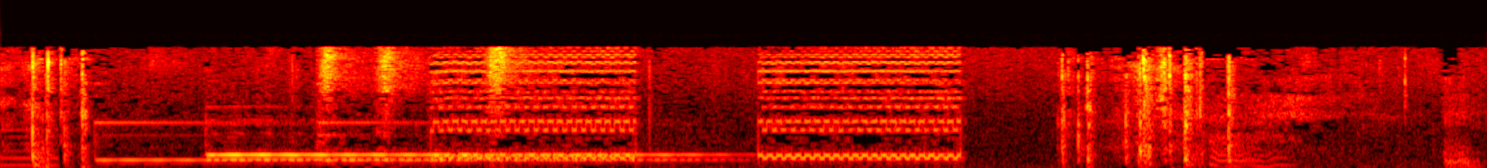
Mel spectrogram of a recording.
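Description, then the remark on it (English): A telephone rings loudly in two long, buzzing electronic bursts separated by a short pause, followed by a few seconds of muffled handling noise. “Don't answer your phone, okay? Don't even let your answering machine answer your phone.”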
